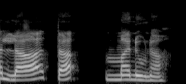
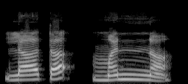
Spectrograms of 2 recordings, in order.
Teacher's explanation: منونا یعنی یہ پڑھنے کے بجائے اس کو ادغام کر دیا گیا، پہلے نون کو دوسرے نون میں داخل کر دیا گیا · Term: ادغام کبیر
